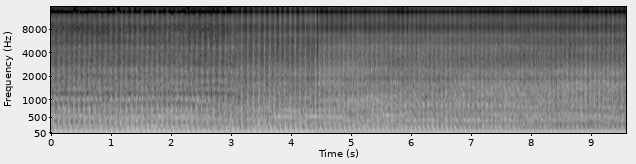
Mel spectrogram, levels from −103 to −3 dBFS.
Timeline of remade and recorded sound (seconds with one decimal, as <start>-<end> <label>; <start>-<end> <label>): 0.0-3.1 recorded; 3.1-9.6 remade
